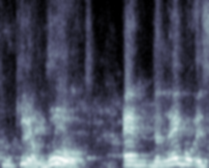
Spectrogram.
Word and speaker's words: Ukiah: little town in California uh yukia I think it's pronounced it's correctly pronounced ukia Wolves and the label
